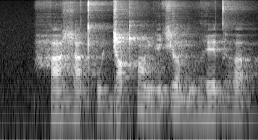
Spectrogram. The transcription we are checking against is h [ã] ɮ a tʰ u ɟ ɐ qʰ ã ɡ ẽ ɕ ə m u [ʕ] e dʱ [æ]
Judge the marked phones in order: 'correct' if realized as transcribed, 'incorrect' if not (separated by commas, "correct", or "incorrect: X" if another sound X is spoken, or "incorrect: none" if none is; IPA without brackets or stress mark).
incorrect: a, incorrect: ɦ, incorrect: ɐ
